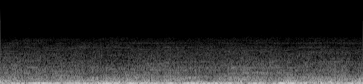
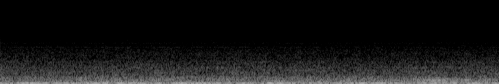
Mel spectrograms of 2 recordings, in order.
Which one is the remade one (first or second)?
first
